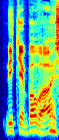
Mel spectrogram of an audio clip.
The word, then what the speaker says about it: DJ Bobo: DJ Bobo, zo spreek je het uit.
